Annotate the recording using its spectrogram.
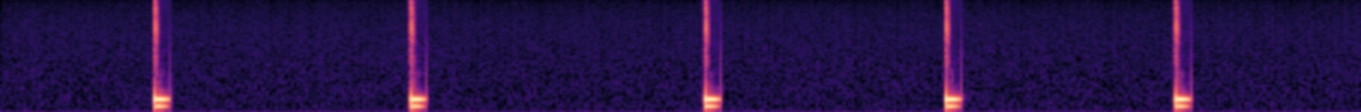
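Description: A short soft menu click sounds several times, evenly spaced.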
